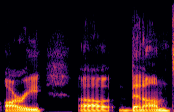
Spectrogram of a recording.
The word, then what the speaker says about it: Ari Ben Am: So I want to welcome Ari Ben Am to the program.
